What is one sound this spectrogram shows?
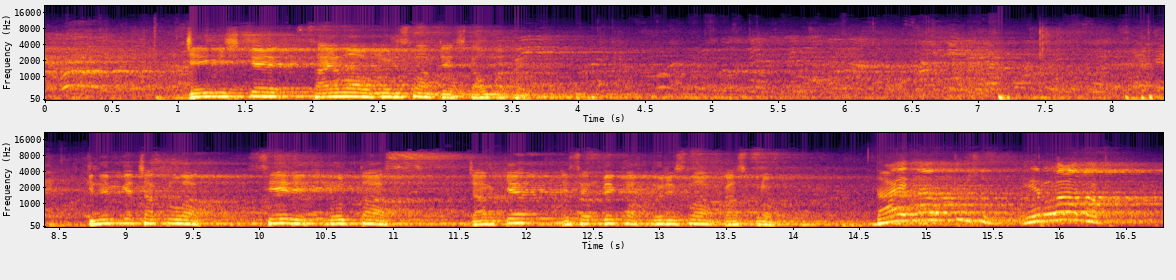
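A man shouts loudly in an echoing hall.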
